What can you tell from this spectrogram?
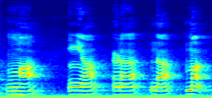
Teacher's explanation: प्रत्येक वर्ग का 5वां वर्ण नाक की सहायता से बोला जाता है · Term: नासिक के व्यंजनों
